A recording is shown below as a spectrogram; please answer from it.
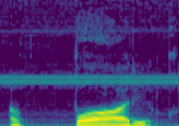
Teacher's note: in the word al-tariq, ta is at the highest level of tafkhim there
